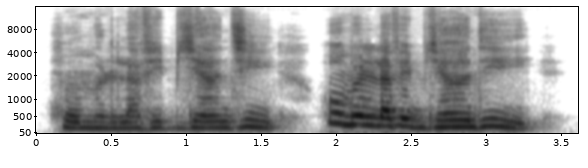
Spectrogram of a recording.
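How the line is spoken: Groan. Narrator (French): gémit-il

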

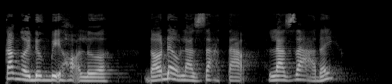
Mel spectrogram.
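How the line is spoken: Alarmed shout. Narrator (Vietnamese): Vương Hổ thấy tình hình bất ổn nên lập tức hét

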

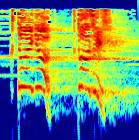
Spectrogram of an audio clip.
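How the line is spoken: Shouting into ear. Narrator (Russian): вождь краснокожих кричал Биллу или мне в ухо

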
